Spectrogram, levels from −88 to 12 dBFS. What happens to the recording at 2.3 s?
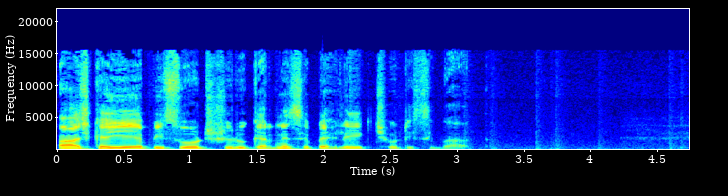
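Nothing goes wrong at 2.3 s: the speech continues intact there, with only the faint room noise well beneath it.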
